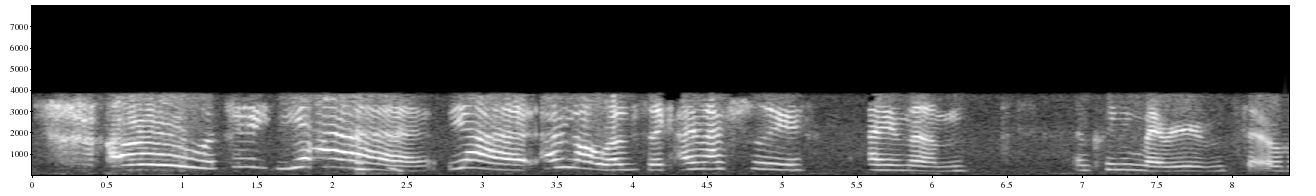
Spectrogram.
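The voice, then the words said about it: Sad, lovesick-sounding voice. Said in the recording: “You sounding like lovesick right now ... That's why you sound sad.”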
